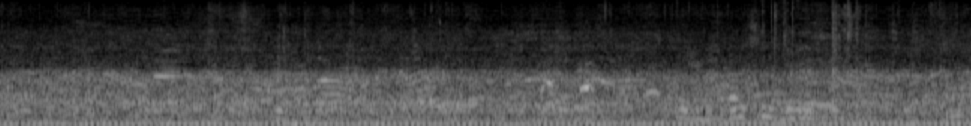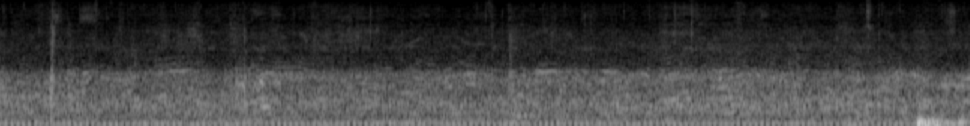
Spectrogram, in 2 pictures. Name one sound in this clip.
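A crowd of men chatter and call out outdoors.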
